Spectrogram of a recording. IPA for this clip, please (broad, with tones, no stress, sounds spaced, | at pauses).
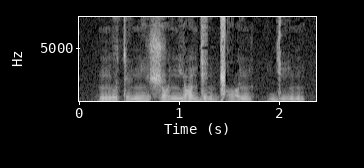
ɲ u˦ t ʏ˨ ɲ ĩ˨ ʃ ɔ˨˦ ɲ j ɔ̃˦ ɟ ʌ˨ ɲ ɡ͡ǁ ɔ˦ ɲ | ɟ i˨ ɲ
